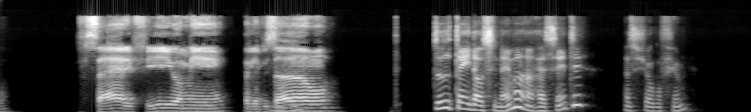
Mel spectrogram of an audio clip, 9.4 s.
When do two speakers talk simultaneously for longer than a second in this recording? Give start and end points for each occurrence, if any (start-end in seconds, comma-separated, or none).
none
